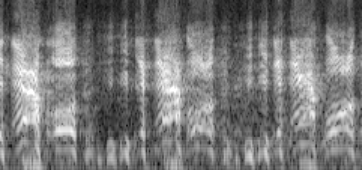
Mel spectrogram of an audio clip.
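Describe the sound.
A voice imitates a cartoon woodpecker's laugh: a loud string of rapid, bouncing cackles rising and falling in quick rhythmic bursts, with no other talk around it.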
